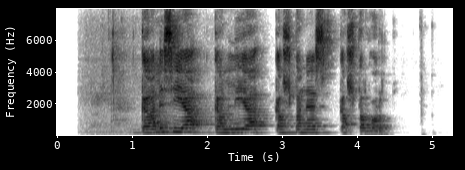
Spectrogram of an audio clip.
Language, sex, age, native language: Icelandic, female, 40-49, Icelandic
